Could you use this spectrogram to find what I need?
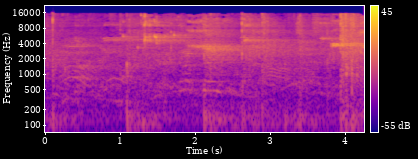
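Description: A volleyball thumps off a player's arms.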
